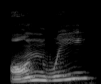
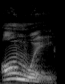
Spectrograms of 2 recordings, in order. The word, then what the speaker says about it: ennui: Apparently, it said ennui? Ennui? Oh no. I hope I'm not getting it wrong. Anyway, ennui.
